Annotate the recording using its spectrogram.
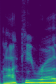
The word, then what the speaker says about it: アキラ: Akira is the correct way to say it, so that you felt stupid, listeners, right? You always thought it was just Akira. It's more like Akira.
